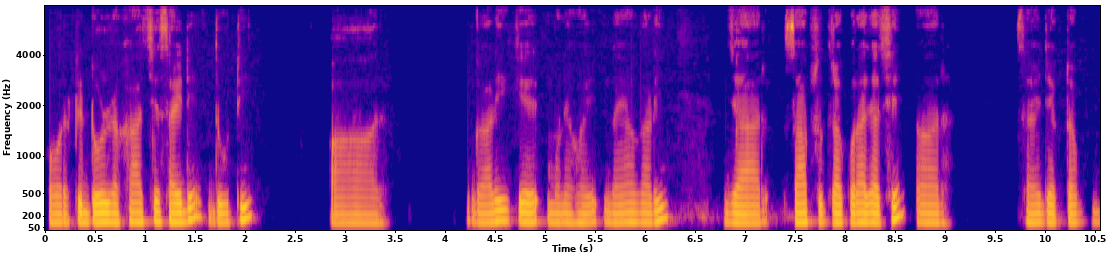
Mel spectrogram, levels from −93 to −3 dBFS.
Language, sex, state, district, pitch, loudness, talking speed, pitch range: Bengali, male, West Bengal, Malda, 120 Hz, -18 LUFS, 130 wpm, 120-130 Hz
